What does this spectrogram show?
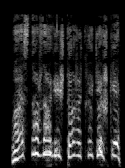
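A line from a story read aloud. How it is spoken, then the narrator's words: Squeaky voice of giant tick. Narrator (Russian): пропищал огромный клещ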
